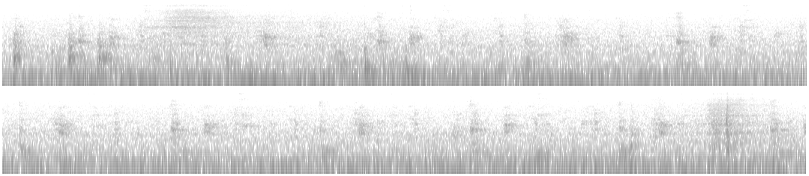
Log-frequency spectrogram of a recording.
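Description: Near silence: a low room hum with faint, light ticks scattered through it.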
